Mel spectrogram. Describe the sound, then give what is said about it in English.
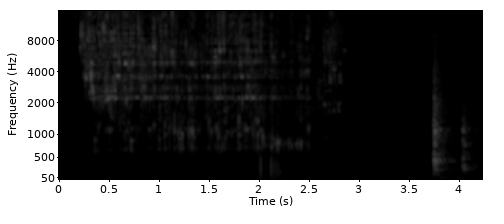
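Liquid pours out in a steady, splashing stream for about two seconds, then trickles off, followed by a short pause and two sharp clinks like a glass being set down. No one speaks. “I think we need to pour one out for Hedwig.”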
